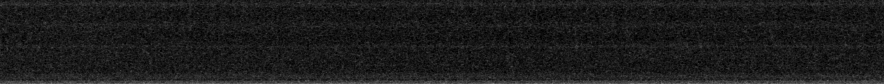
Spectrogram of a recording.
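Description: Heavy tropical rain falling on corrugated metal roofs, a loud, steady rush without letup.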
